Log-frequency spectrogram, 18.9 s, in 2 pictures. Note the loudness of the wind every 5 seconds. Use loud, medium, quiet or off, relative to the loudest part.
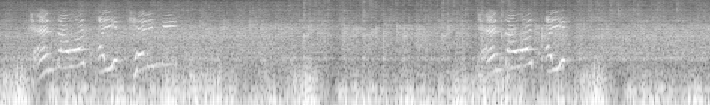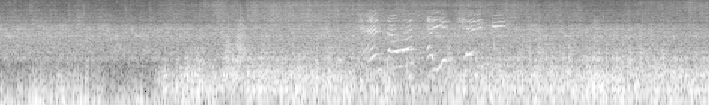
medium, medium, loud, loud.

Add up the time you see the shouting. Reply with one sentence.
The shouting can be heard for 5 seconds in total.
